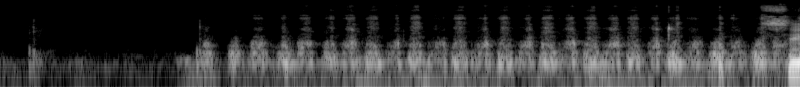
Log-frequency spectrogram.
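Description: A coin scraping the scratch-off coating from a paper lottery scratchcard in rapid strokes, starting about a second in.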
